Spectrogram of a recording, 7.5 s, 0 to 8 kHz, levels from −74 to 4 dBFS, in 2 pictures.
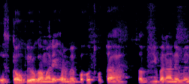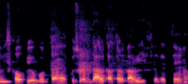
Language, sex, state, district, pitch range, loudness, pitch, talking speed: Hindi, male, Uttar Pradesh, Gorakhpur, 115-125 Hz, -17 LUFS, 120 Hz, 205 wpm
